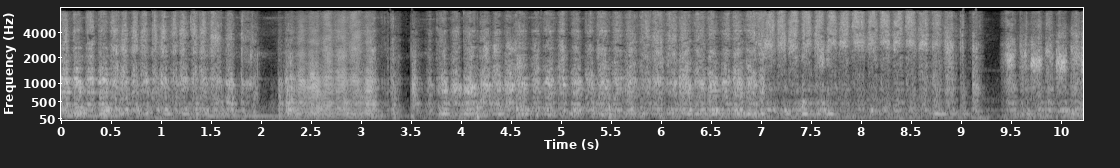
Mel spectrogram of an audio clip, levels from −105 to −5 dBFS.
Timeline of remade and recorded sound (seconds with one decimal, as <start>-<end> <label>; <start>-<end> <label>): 0.0-2.3 recorded; 2.3-3.1 remade; 3.1-10.2 recorded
